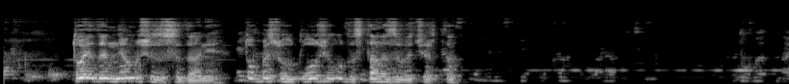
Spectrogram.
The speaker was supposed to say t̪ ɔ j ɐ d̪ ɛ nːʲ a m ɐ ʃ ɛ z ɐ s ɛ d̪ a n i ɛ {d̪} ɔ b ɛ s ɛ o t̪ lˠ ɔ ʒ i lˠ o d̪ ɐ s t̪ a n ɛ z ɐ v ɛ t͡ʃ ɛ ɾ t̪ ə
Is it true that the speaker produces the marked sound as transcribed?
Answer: no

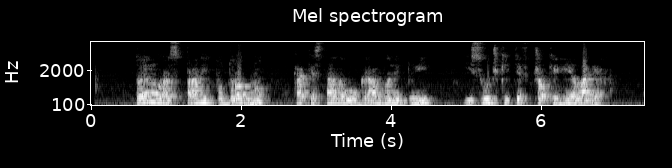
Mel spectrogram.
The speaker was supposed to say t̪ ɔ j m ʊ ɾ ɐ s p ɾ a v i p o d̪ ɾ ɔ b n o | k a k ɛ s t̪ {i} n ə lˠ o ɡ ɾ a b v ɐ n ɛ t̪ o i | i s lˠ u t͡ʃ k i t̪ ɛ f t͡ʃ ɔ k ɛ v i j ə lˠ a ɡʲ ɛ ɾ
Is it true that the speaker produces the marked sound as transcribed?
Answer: no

